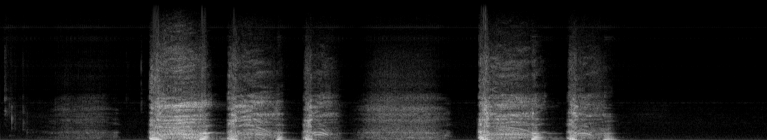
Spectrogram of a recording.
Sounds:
Cough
